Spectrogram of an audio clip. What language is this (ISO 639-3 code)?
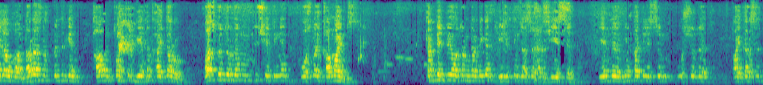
tur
